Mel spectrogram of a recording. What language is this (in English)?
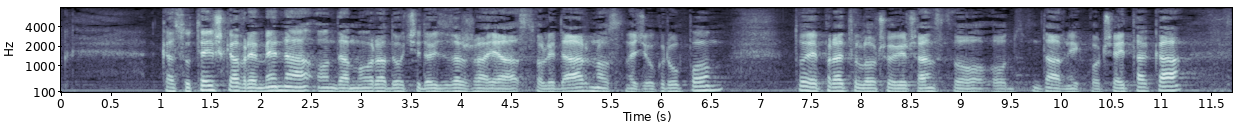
Croatian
